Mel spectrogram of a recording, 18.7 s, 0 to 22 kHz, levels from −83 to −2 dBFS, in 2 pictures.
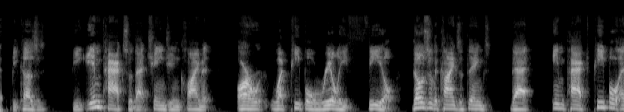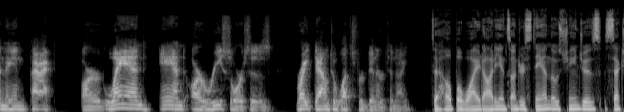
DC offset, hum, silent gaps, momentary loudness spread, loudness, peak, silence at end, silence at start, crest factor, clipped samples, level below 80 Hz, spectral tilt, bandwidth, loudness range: under 0.1%; none; none; 11 LU; -27 LUFS; -10 dBFS; 0 s; 0 s; 18 dB; under 0.1%; -56 dBFS; -5 dB/octave; 15.5 kHz; 3 LU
